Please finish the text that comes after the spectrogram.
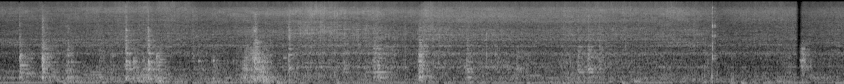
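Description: Meat patties searing in a hot pan make a steady, loud sizzle close by that holds throughout, with occasional light scrapes and clicks on top.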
